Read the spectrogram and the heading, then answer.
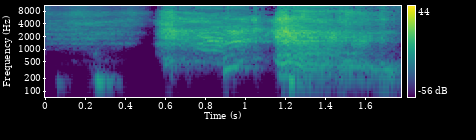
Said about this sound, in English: Excuse me as I clear my throat.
